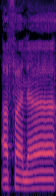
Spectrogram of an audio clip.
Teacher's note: افلا الف مد ہے، دو حرکات لمبا کر کے پڑھیں گے۔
